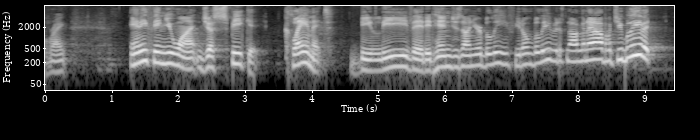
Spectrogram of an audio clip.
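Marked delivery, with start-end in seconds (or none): 1.3-9.4 mock preacher building higher and louder; hyper-faith preacher. Preacher parodying faith teachers' promises, rising fervor. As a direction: work it up into an over-the-top claim-it pitch.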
